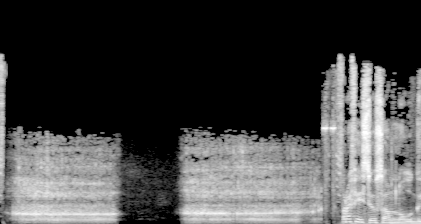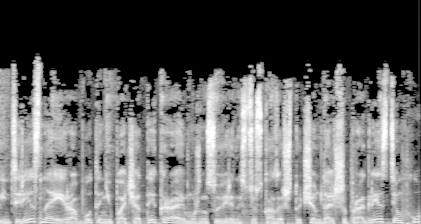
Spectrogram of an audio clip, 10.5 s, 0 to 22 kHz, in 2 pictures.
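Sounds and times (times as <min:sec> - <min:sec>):
sleeping person snoring loudly: 0:00.0 - 0:01.6, 0:02.2 - 0:04.3
speech: 0:04.3 - 0:10.5.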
